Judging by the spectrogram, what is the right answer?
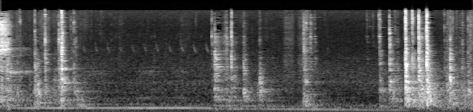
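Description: Needle-nose pliers gripping and working a piece of metal wire, used in place of a cotter pin, out of a hole in a steel bracket on a riding mower's deck linkage: scattered light metallic clicks and scrapes, bunched about two seconds in and again near the end.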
